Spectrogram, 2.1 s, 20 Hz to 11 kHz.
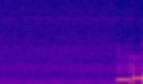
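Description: Near silence, then near the end a Milwaukee M12 jobsite radio gives a two-note rising electronic beep, its chime on pairing automatically with the phone over Bluetooth.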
